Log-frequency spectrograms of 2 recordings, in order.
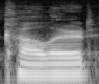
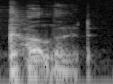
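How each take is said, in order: First: The word is said in a plain standard way. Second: The word is said in an old dialect style. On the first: This is how she does not say it. "she never says colored" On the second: This is how she actually says it. "she says colored"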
